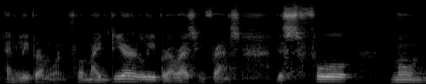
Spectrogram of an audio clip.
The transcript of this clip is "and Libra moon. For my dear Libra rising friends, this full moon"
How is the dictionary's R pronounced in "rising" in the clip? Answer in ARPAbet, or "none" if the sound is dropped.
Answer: L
